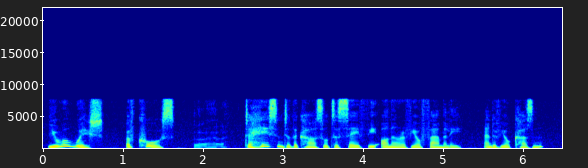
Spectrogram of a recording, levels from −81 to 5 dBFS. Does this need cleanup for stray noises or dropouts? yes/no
yes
